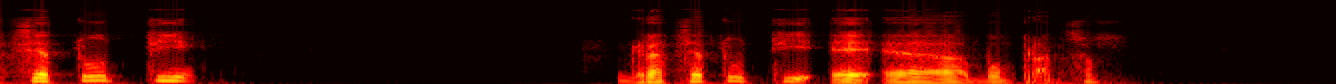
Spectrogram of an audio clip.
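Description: A man speaks calmly through a headset microphone over an online call.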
